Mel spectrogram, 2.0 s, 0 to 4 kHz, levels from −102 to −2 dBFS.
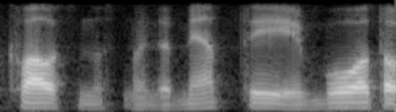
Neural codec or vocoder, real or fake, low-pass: codec, 16 kHz, 0.3 kbps, FocalCodec; fake; 3.6 kHz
